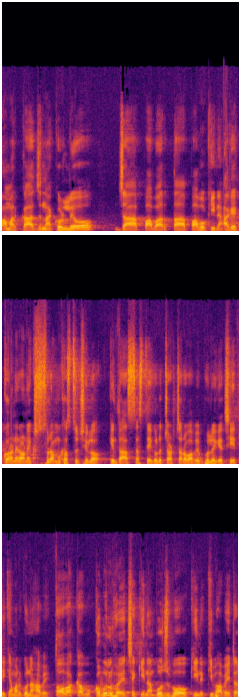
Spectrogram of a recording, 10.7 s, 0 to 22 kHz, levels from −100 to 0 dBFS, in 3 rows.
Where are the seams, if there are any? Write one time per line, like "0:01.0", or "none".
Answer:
0:03.3
0:07.8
